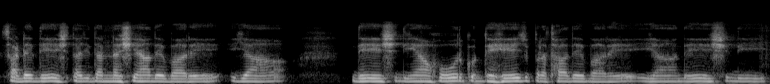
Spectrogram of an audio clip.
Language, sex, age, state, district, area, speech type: Punjabi, male, 30-45, Punjab, Jalandhar, urban, spontaneous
